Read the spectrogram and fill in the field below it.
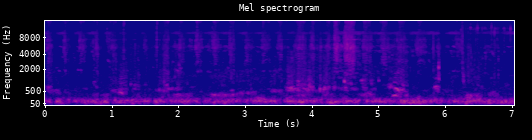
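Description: A fishing reel clicks rapidly as line is wound in.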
